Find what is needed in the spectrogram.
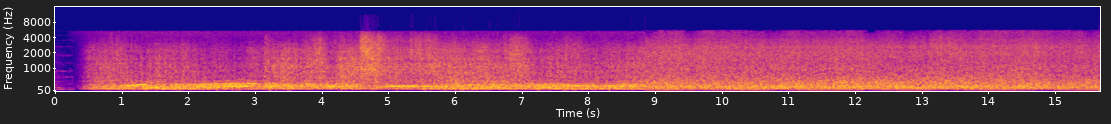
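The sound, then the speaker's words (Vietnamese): A storm at sea with crashing waves and thunder around a tossing ship, heard as a loud, unbroken roar of wind and water with no pauses. “mặt biển sôi trào dữ dội. Giữa cơn bão tố ầm ầm, tàu chia ba trên mặt biển thoát cao thoát thấp, bị hết cơn sóng này đến cơn sóng khác quăng quật”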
